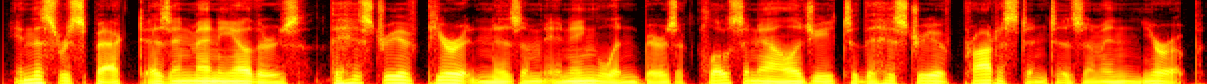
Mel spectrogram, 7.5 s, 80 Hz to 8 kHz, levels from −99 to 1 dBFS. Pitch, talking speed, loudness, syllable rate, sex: 95 Hz, 190 wpm, -18 LUFS, 6.0 syllables/s, male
